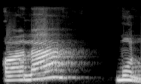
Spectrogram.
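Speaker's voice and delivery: কলামুন drawn out slowly, syllable by syllable; slow model word. Shown as a demonstration. Teacher to student, slowly modelling কলামুন. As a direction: stretch কলামুন out for the learner. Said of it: "এখানে কলামুন লিখলাম".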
